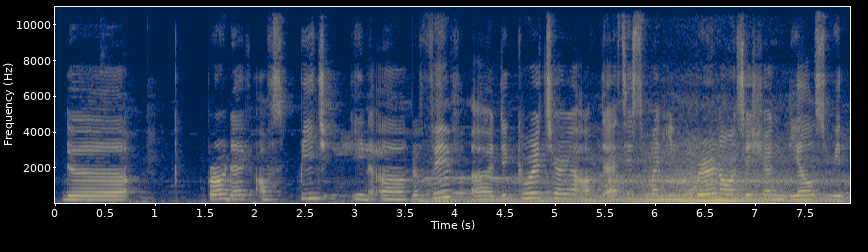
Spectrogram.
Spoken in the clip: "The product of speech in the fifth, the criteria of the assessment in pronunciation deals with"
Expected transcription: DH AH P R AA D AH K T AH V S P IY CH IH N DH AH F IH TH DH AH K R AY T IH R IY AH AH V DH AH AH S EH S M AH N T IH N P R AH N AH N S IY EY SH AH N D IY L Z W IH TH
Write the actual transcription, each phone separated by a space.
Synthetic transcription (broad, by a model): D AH P R AA D AH K T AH F S P IY CH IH N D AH F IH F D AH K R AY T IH R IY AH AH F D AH AH S EH S M AH N T IH N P AH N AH S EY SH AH N D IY L S W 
